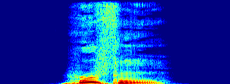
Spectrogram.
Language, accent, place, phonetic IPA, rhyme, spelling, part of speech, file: German, Germany, Berlin, [ˈhuːfn̩], -uːfn̩, Hufen, noun, De-Hufen.ogg
- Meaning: 1. dative plural of Huf 2. plural of Huf 3. plural of Hufe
